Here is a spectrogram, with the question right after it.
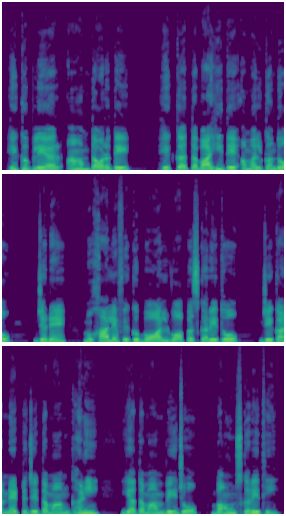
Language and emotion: Sindhi, neutral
